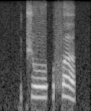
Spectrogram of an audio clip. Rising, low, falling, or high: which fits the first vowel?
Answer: high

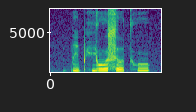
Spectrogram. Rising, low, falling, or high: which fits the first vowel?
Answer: low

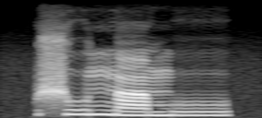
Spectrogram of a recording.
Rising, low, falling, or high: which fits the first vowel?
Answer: high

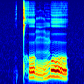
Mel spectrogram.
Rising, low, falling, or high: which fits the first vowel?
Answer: low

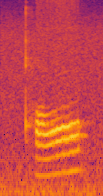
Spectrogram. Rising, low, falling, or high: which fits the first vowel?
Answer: rising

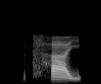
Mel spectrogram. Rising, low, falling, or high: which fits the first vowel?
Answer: low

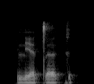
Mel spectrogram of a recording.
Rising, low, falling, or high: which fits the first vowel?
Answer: low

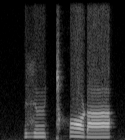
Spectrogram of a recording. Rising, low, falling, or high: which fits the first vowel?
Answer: low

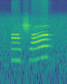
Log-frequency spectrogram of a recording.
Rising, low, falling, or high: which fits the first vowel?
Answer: low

